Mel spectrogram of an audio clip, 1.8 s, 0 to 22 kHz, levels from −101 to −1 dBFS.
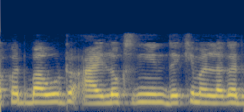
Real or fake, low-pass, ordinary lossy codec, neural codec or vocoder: fake; 7.2 kHz; none; codec, 16 kHz in and 24 kHz out, 1 kbps, XY-Tokenizer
